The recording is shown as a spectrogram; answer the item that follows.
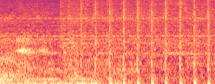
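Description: Rapid gunfire from units in the real-time strategy game C&C Mental Omega, a string of evenly spaced sharp bursts rising out of a dense battle wash in the second half, moderately loud.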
